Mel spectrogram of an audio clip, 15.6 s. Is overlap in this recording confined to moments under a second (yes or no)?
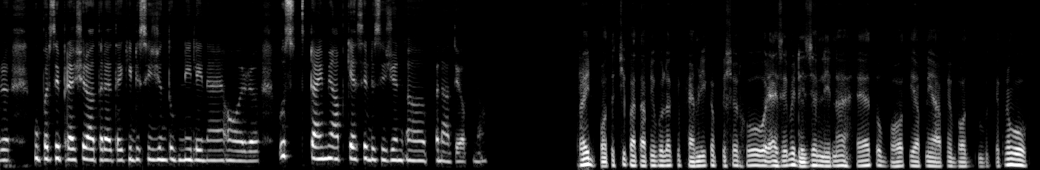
yes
